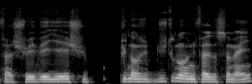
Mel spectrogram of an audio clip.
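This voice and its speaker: A man at a medium pitch. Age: 30s. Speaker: industrial engineer. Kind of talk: interview. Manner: halting.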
